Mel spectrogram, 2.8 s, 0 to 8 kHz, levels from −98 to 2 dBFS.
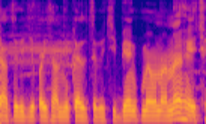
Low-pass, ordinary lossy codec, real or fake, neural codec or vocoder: none; none; real; none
